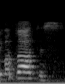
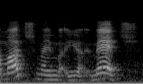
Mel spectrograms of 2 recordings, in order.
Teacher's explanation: لو الساكن ساكن ده انفجاري وده احتكاكي يبقوا افريكت، لازم يبقوا لازقين في بعض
